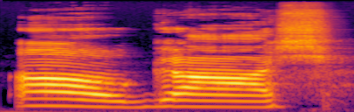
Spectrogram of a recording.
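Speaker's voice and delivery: long, loud drawn-out groan; loud exasperation. Real, not acted. Player despairing over a hated character, loud exasperated groan. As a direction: groan the words out loudly and slowly.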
